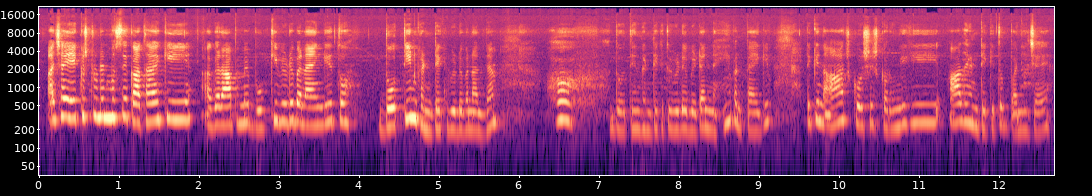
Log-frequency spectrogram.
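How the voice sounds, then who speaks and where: A woman's voice: on the high side, normal speed, darkish tone, a little hiss or hum. A woman tutor talking casually to viewers while reviewing a medical book, chatty and teacherly, recorded on a phone at home. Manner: chatty, teacherly, laughs and apologizes often.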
